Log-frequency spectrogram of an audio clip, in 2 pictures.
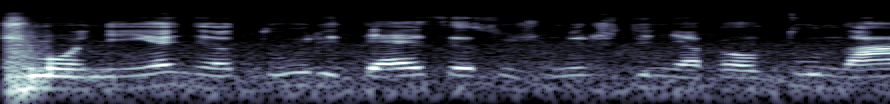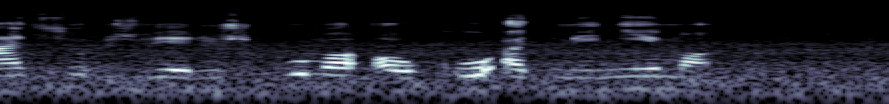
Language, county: Lithuanian, Vilnius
